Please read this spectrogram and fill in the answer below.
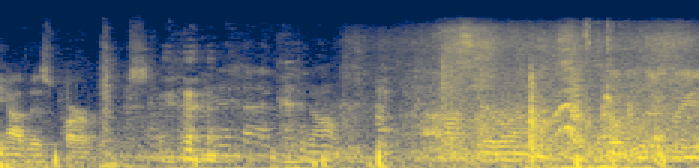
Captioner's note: laughter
